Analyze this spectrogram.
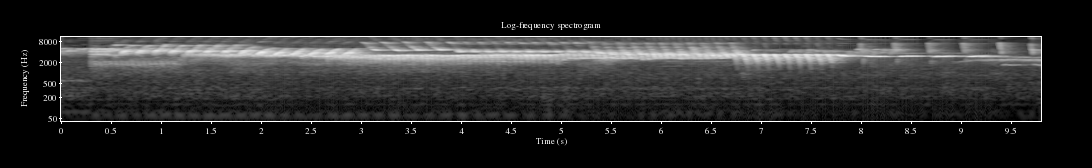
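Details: Belgian canary song used to stir other males to sing and bring females into breeding condition: continuous rolling high trills and fast repeated notes shifting in pitch, ending with sharp separate chips and a thin whistle.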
